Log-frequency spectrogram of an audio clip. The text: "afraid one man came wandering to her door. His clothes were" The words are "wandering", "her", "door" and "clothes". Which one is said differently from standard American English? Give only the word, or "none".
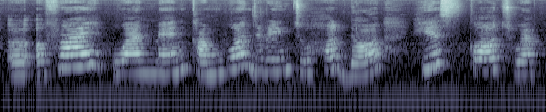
clothes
